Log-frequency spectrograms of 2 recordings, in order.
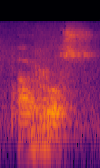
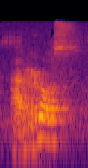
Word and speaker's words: arroz: Yo hago arroz. Arroz means rice, as I've written here in green, rice. Yo hago arroz. Remember, the double R means you pronounce it R, the hard R.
